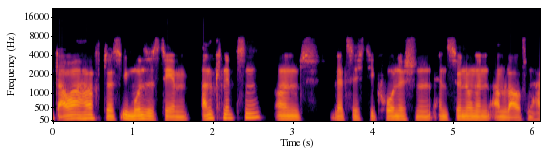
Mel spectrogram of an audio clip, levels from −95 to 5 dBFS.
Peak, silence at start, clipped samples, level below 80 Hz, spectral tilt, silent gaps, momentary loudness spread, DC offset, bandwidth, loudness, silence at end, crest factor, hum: -8 dBFS; 0.05 s; under 0.1%; -50 dBFS; -6.5 dB/octave; 1.72-1.85 s, 2.67-2.74 s, 3.39-3.46 s; 8 LU; under 0.1%; 7.8 kHz; -23 LUFS; 0 s; 16 dB; none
